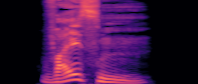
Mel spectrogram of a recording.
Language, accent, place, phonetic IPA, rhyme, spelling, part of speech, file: German, Germany, Berlin, [ˈvaɪ̯sm̩], -aɪ̯sm̩, weißem, adjective, De-weißem.ogg
- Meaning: strong dative masculine/neuter singular of weiß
